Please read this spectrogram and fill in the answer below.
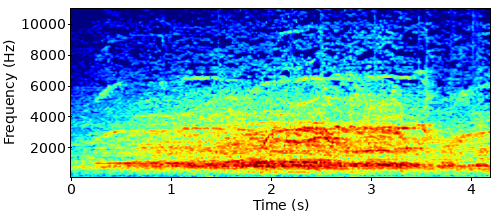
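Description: Large crowd cheering and shouting, swelling over the first second and staying loud.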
